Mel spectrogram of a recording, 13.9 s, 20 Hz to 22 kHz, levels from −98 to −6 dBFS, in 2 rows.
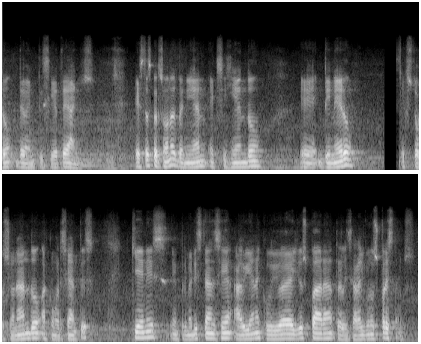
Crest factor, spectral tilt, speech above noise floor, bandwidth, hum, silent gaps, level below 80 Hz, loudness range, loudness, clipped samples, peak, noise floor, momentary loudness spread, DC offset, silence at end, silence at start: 18 dB; -7 dB/octave; 22 dB; 9 kHz; none; 6.37-6.56 s; -50 dBFS; 3 LU; -23 LUFS; under 0.1%; -4 dBFS; -45 dBFS; 16 LU; under 0.1%; 0.1 s; 0 s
